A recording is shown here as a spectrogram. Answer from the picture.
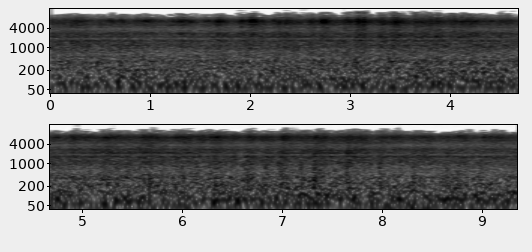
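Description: Freight train rolling by, a steady noise of wheels running on the rails.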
